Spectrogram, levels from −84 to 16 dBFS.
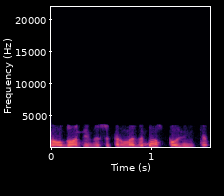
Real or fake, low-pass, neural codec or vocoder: real; 3.6 kHz; none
